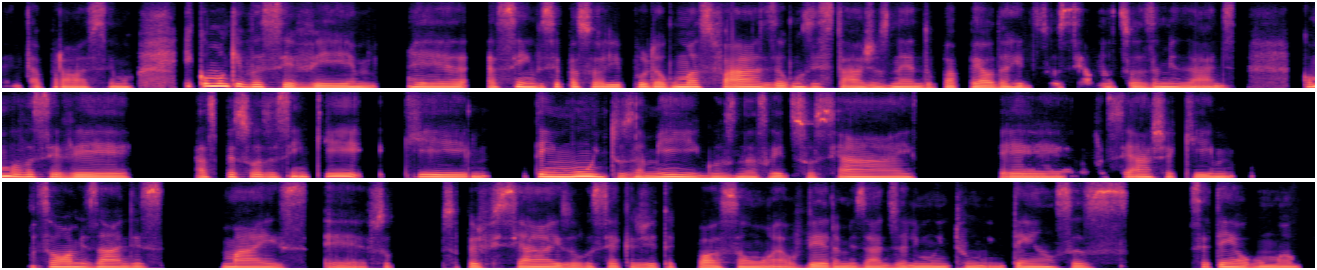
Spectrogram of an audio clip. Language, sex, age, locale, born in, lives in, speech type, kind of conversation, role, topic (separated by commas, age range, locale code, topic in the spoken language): Portuguese, female, 45-49, pt-BR, Brazil, Portugal, conversation, podcast, host, Como você vê o papel das redes sociais nas amizades?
